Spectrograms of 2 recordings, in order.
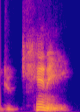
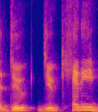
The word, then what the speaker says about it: Duquesne: BYU and Duquesne.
